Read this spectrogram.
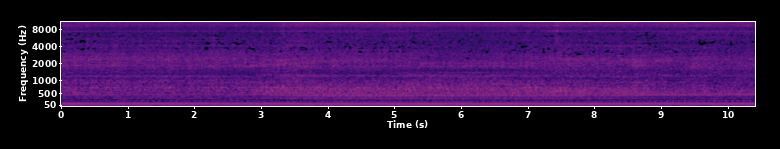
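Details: Mercedes M111.945 engine held at high rpm: constant whirring, hissing rush from the belt drive, changing when a cover is pressed; cause was a worn belt tensioner pulley bearing, fixed by replacing the pulley.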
